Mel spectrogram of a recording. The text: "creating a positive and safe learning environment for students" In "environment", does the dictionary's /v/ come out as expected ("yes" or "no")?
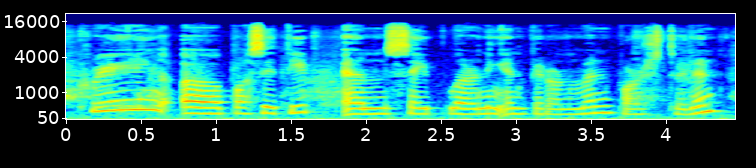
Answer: no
